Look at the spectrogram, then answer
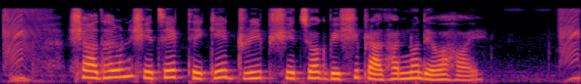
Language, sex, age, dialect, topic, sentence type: Bengali, female, 18-24, Rajbangshi, agriculture, statement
